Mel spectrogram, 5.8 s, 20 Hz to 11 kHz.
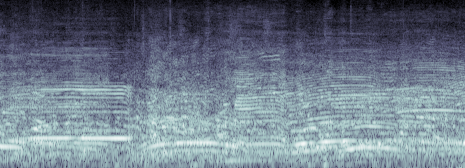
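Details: Limousin cattle at the Wagenan cattle market in Pati, 29 May 2018, during the fasting month: long drawn-out moos with steady tones and falling bends, over a constant crowd murmur and market chatter.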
